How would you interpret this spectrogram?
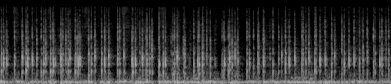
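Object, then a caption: Metal mesh microphone grille. Fingertips and nails scratch and tap the black metal mesh grille of a large red Blue Yeti-style USB microphone. The result is a dense run of crackly scraping and quick taps with a bright, gritty edge over a steady low hum around 105 Hz. The loudness stays fairly even throughout with only small dips.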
